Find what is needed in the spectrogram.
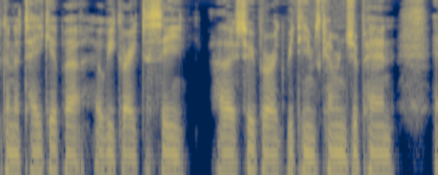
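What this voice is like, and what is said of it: Quiet voice, New Zealand accent. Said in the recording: “more quiet or voice ... I sound probably as boring as normal with my Kiwi accent”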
